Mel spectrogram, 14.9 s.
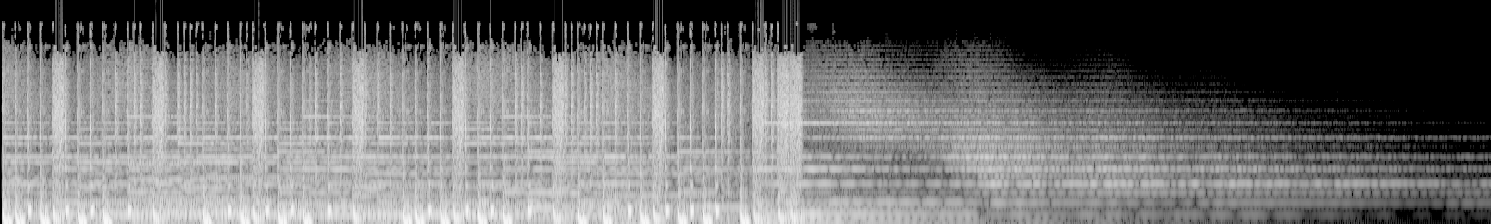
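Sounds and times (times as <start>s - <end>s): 
eastern techno music: 0.0s - 12.0s.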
